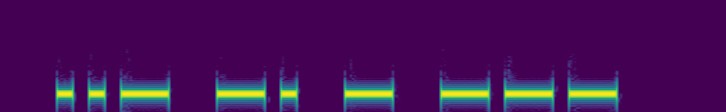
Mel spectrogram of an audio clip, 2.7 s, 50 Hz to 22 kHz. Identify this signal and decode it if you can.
Morse code, heard as a keyed tone, about 20 wpm, 700 Hz. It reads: UNTO
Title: Sentences with 8-Word Phrases - 20wpm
